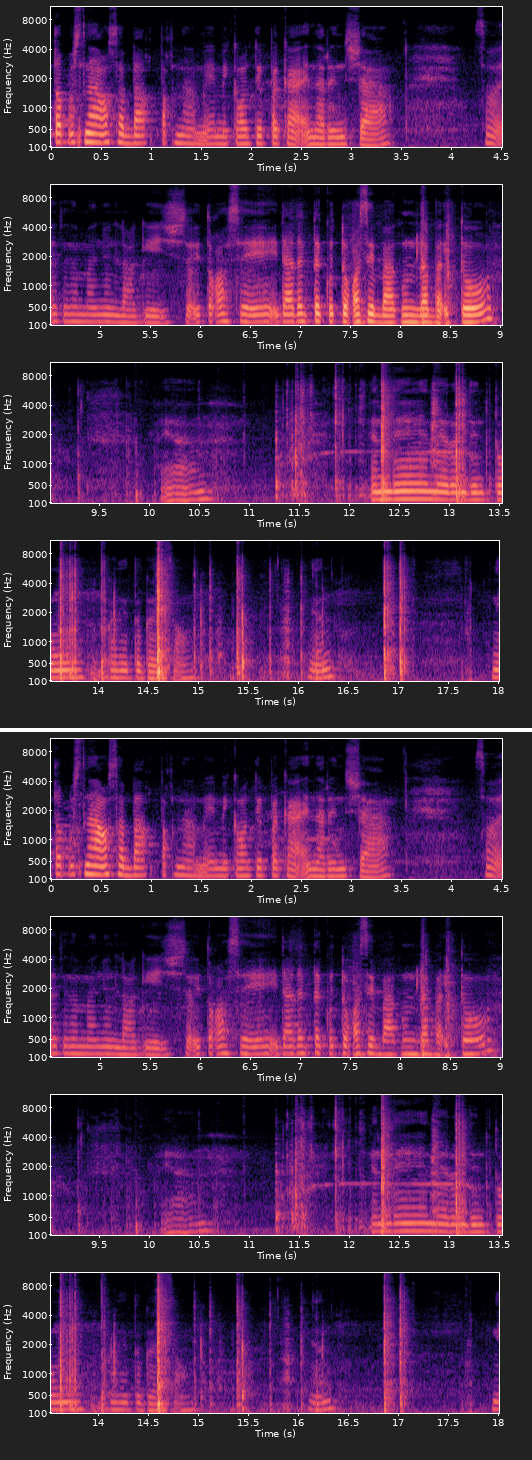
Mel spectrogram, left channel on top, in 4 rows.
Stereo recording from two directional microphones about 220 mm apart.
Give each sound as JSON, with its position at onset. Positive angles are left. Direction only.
{"t": 0.0, "sound": "speech", "side_deg": 10}
{"t": 0.3, "sound": "speech", "side_deg": -5}
{"t": 10.2, "sound": "speech", "side_deg": 20}
{"t": 12.5, "sound": "speech", "side_deg": 20}
{"t": 17.9, "sound": "a sound", "side_deg": 15}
